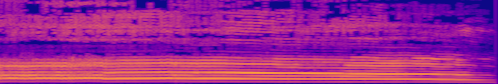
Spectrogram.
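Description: A single loud, sustained scream from the Sea Lord as his neck is bitten, holding one piercing, strained pitch for over two seconds, sliding gradually lower before cutting off, with no other sounds.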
